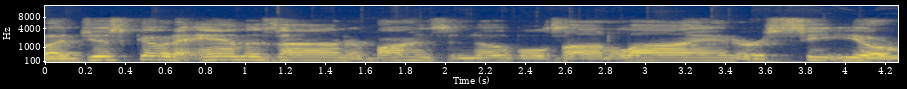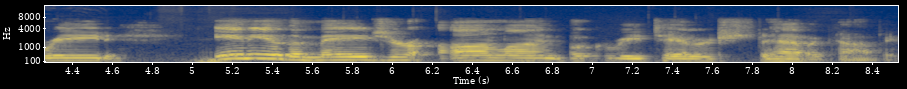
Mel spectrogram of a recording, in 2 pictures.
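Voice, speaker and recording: With an American accent, a man talks at a moderate pace and medium pitch, using ordinary pitch variation. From US Midwest, rural Ohio. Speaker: leadership speaker and author. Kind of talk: interview.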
